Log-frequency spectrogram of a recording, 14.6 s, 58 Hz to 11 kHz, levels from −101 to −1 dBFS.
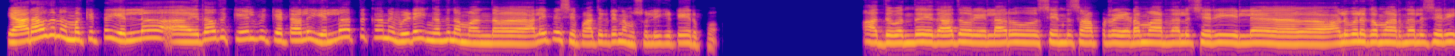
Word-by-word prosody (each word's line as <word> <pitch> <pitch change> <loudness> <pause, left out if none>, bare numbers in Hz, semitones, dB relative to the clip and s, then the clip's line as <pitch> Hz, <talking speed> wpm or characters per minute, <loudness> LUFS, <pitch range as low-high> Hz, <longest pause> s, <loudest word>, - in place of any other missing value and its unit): யாராவது 300 - +7
நம்மக்கிட்ட 275 0 -1 0.2
எல்லா 280 +6 +1 0.3
அ - - +2 0.2
எதாவது 295 +7 -1
கேள்வி 300 +2 -2
கேட்டாலும் 255 +2 0
எல்லாத்துக்கான 335 +2 -2
விடைங்கிறது 265 -1 0
நம்ம 215 -3 0
அந்த 200 0 -2 0.4
அலைபேசிய 245 -1 -3
பார்த்துக்கிட்டே 215 +3 -3
நம்ம 190 -4 -5
சொல்லிக்கிட்டே 195 +1 -4
இருப்போம். 180 +1 -12 1.5
அது 210 0 -1
வந்து 210 +2 0
ஏதாவது 205 +2 +1
ஒரு 210 - 0
எல்லாரும் 215 +1 0 0.2
சேர்ந்து 210 -1 -2
சாப்பிடுற 205 0 -2
இடமா 210 +2 0
இருந்தாலும் 205 +1 -3
சரி, 210 +1 0 0.2
இல்ல 200 +1 -1 0.8
அலுவலகமா 220 +1 +1
இருந்தாலும் 215 0 -3
சரி, 220 +1 0
220 Hz, 125 wpm, -20 LUFS, 205-265 Hz, 1.5 s, யாராவது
